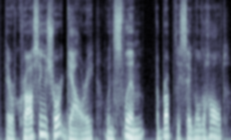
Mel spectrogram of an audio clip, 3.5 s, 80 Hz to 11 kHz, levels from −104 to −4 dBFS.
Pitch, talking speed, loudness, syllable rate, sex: 120 Hz, 205 wpm, -18 LUFS, 6.7 syllables/s, male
